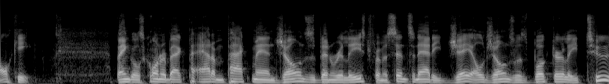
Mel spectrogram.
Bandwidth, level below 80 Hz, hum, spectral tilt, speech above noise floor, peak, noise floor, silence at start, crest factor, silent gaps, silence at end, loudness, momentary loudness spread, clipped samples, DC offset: 11.5 kHz; -54 dBFS; none; -6.5 dB/octave; 26 dB; -10 dBFS; -49 dBFS; 0 s; 14 dB; none; 0 s; -24 LUFS; 3 LU; under 0.1%; under 0.1%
